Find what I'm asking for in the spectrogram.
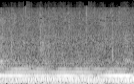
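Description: Steady rain falls on a surface during a quiet night, a soft continuous wash with a low hum underneath, even and unbroken throughout.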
